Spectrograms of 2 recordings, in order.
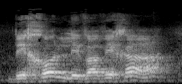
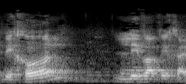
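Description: First: The two words run together without a break. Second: The two words are separated by a slight break.

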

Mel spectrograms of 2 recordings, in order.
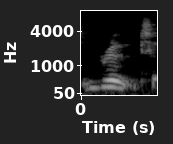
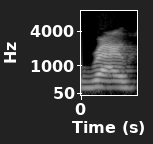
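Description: First: The word is said in a British accent. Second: The word is said in an American accent.

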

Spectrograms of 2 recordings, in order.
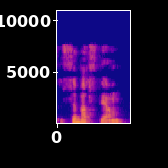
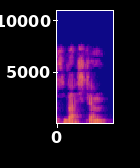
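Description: First: The name is said with a Swedish pronunciation. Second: The name is said with an American pronunciation.

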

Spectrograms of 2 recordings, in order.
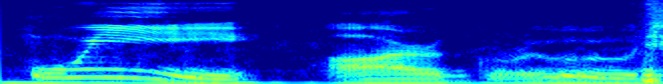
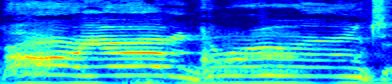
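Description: First: It is said softly and tenderly. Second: It is said fiercely, like a battle cry.

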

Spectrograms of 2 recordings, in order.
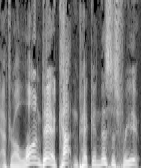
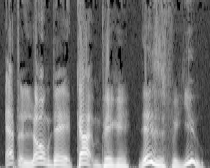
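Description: First: It is read in the speaker's plain voice. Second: It is read in an exaggerated caricature accent.

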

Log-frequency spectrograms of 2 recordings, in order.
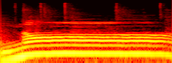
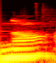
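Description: First: The word is long and drawn out. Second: The word is short and forceful.

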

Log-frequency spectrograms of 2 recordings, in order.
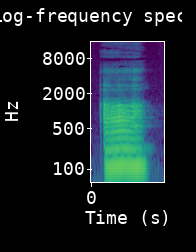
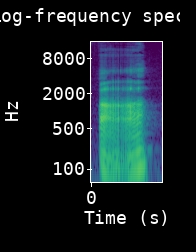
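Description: First: The pitch stays high and level. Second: The pitch dips low, then rises. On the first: "Avec le premier ton" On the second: "Troisième ton"

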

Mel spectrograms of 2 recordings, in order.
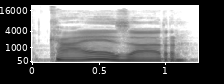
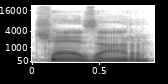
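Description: First: It is said in the classical Latin pronunciation. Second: It is said in Italian-style ecclesiastical pronunciation. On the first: This is how it was said in ancient Latin. The speaker calls it right. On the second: This is the later church pronunciation. The speaker calls it wrong. "non Cesar"

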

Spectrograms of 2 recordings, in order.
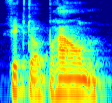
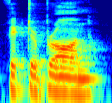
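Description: First: The name is pronounced the German way. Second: The name is pronounced the English way.

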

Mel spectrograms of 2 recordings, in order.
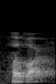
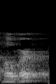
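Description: First: Hobart is said with an Australian pronunciation. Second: Hobart is said with an American Midwestern pronunciation. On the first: It names the city in Tasmania. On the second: It names the town in Indiana.

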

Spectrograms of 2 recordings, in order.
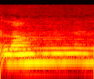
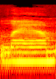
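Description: First: The vowel sounds like the 'u' in cup. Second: The vowel sounds like the 'a' in cat. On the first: The speaker calls it right. "it's the A and the O, like lum" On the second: The speaker calls it wrong. "it's not pronounced lamb. It's not lamb"

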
